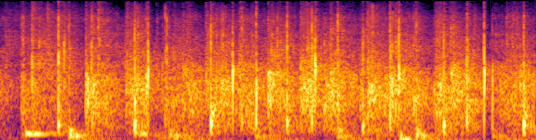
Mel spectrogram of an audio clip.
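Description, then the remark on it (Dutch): A crowd of people applauds steadily, dense overlapping claps forming a continuous roar, with no speech over it. “Dus ook daar toch wel even een applaus van aanwezig voor.”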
